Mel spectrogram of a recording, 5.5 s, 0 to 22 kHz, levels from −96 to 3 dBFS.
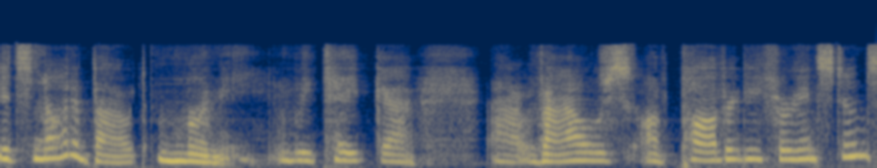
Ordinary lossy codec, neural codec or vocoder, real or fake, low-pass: AAC, 32 kbps; codec, 24 kHz, 1 kbps, SNAC; fake; 7.2 kHz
